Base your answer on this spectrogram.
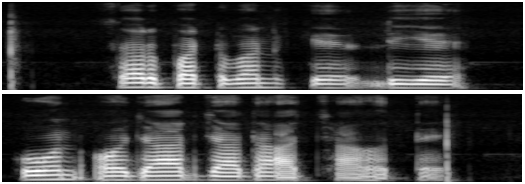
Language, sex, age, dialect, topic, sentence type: Maithili, male, 18-24, Eastern / Thethi, agriculture, question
